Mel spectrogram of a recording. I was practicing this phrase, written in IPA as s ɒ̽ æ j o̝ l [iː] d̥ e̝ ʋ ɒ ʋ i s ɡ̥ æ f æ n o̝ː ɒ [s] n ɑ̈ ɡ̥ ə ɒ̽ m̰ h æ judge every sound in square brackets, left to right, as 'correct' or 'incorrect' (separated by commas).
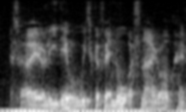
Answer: correct, correct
